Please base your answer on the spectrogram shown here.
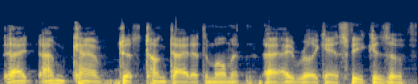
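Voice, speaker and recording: A man playing in a tabletop game, talking in an animated, laughing way. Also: low voice, moderate pace. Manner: laughing, animated player talk. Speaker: player. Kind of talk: casual tabletop game chat. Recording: dull lo-fi mic.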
